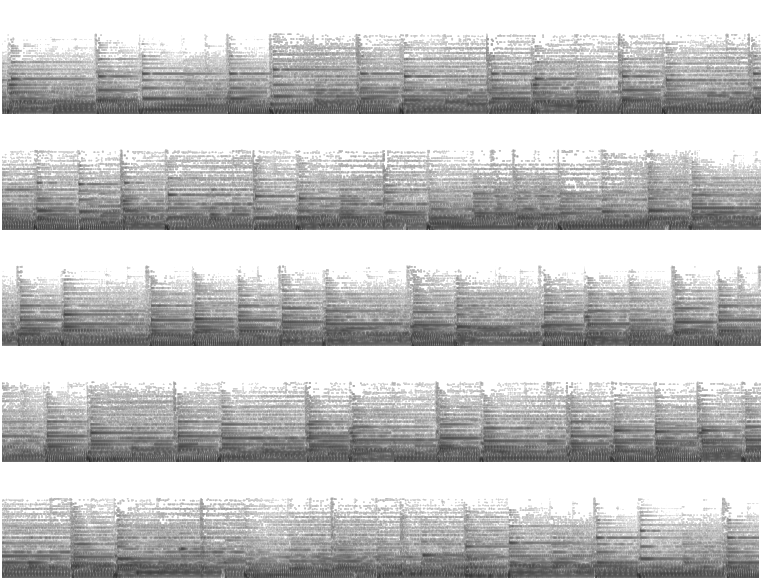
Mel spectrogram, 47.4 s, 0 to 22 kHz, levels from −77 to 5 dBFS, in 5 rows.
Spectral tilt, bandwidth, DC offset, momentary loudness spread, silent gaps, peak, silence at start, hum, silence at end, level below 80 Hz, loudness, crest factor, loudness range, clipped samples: -6 dB/octave; 8 kHz; under 0.1%; 4 LU; none; -2 dBFS; 0 s; none; 0 s; -26 dBFS; -21 LUFS; 16 dB; 1 LU; under 0.1%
